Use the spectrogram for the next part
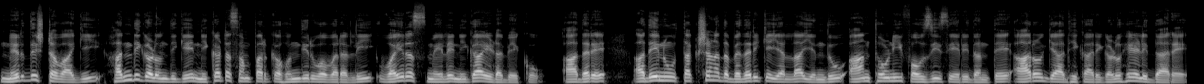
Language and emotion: Kannada, neutral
